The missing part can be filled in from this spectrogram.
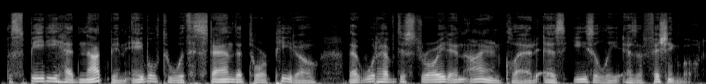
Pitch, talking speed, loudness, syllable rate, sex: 105 Hz, 185 wpm, -21 LUFS, 5.2 syllables/s, male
